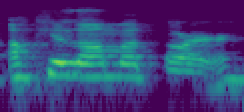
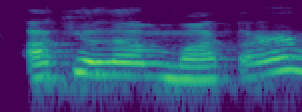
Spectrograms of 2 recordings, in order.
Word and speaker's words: oculomotor: your optic your oculomotor aquila akilomator that's how i used to pronounce it oculomotor whatever your trochlear your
